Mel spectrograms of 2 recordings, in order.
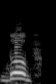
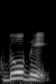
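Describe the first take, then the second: First: The word ends with a 'v' consonant. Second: The word ends with an 'e' vowel. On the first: The speaker calls it wrong. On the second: The speaker calls it right.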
